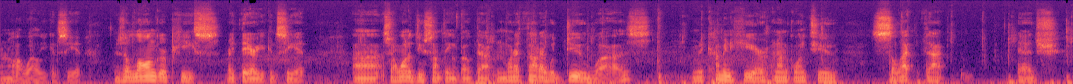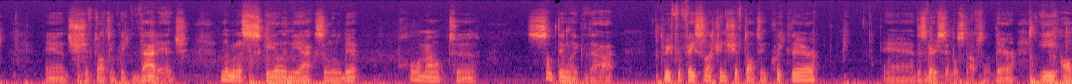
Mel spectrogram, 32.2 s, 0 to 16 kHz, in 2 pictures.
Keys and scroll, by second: 9.8 Tab, 10.7 alt+a, 12.3 2, 19.8 s, 20.0 x, 24.6 alt+a, 25.9 3, 31.5 e, 31.9 alt+s.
